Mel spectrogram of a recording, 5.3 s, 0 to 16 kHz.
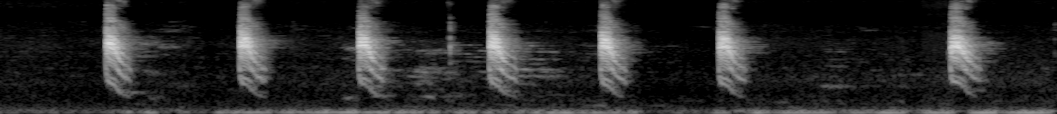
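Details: Long-tailed shrike, the local cendet, calling to provoke other shrikes to reply: seven harsh, rasping notes, each sweeping steeply downward, about one every 0.6 to 0.7 seconds, with a faint low hum beneath.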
